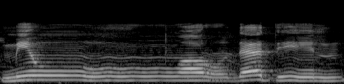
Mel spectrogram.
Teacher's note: غنہ کریں گے اور نون کو واو میں ملا دیں گے. من یا نون اب نہیں پڑھیں گے، واو بن جائے گی.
